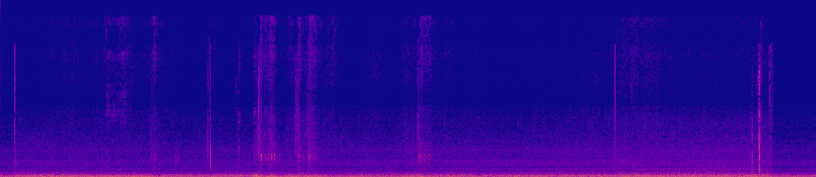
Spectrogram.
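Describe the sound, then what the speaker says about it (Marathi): Steady, loud road and engine rumble from a vehicle overtaking an MSRTC Shivshahi bus on the Kolhapur–Pune highway, a continuous droning roar with no clear breaks or peaks. "आता आपण सुद्धा शिवशाही गाडीला ओव्हरटेक करत आहोत"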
